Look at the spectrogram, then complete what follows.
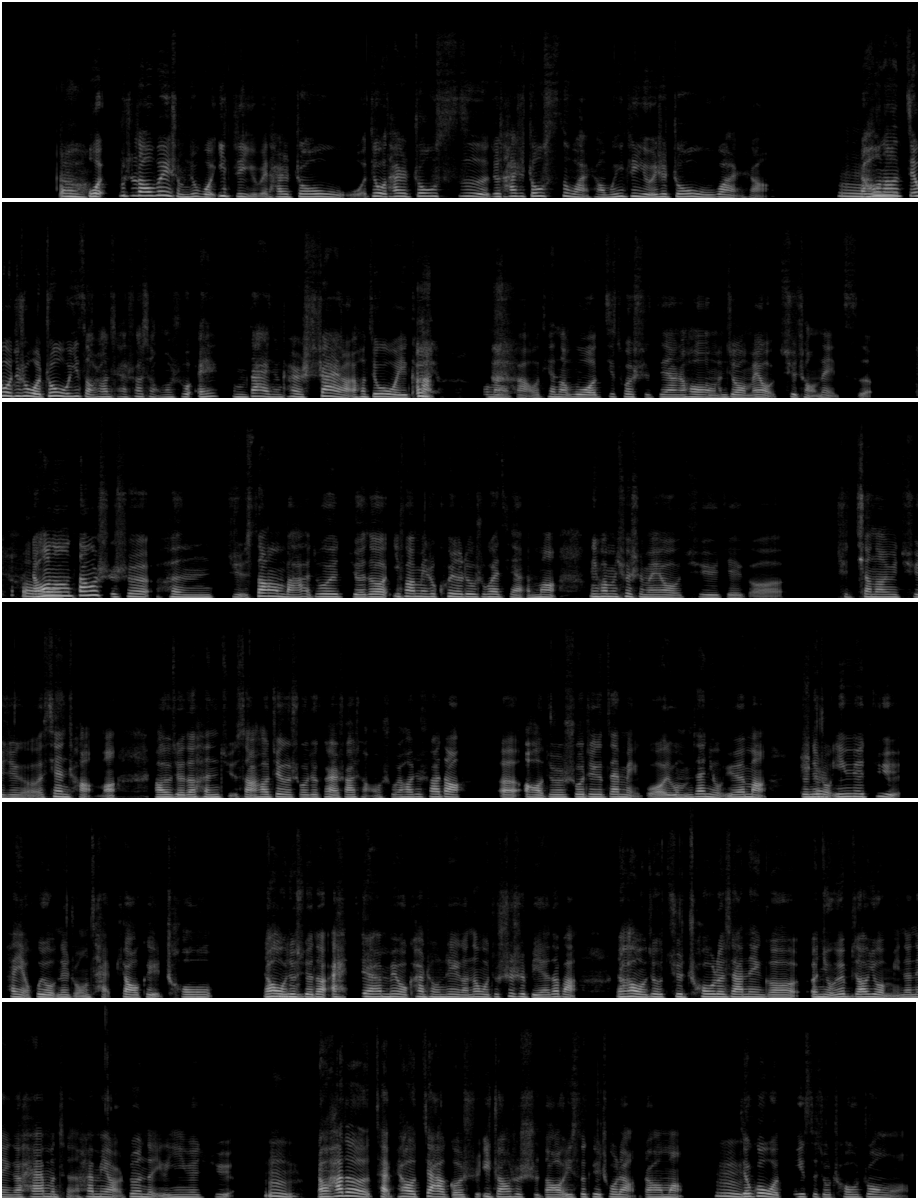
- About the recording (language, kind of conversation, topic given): Chinese, podcast, 有没有过一次错过反而带来好运的经历？
- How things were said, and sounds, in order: laugh; in English: "oh my god"; other background noise; tapping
